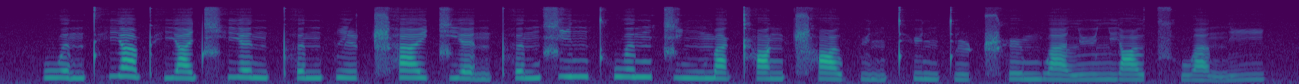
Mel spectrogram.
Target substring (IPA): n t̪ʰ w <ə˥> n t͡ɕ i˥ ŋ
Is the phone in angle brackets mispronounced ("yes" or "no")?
no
